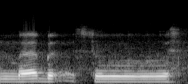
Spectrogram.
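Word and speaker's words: الْمَبْثُوث: Cara membacanya saya ulangi, huruf ba sukun di sini kita baca dengan cara memantul tapi dengan pantulan tipis, yaitu kita baca ba sukun di sini dengan cara menekan kemudian sedikit memantul. Jadi cara membacanya mabsus, ya.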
